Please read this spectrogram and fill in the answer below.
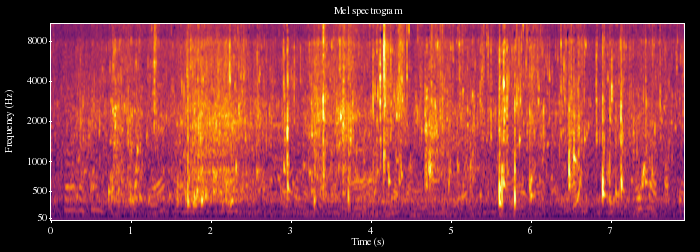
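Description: Choppy lake water lapping and splashing against shoreline rocks, with irregular sharp slaps of small waves.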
